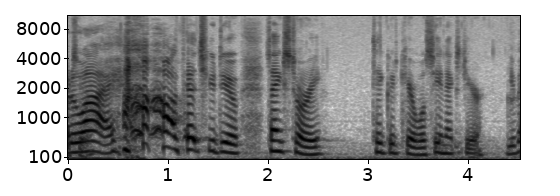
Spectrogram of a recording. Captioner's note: laughs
